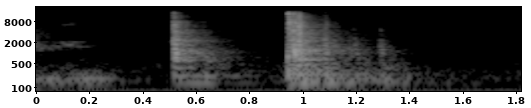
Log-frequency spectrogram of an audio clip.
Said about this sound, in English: Jim suddenly swung the door open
